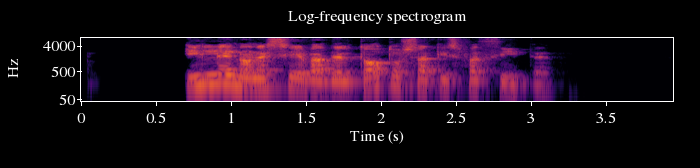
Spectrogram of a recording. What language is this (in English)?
Interlingua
